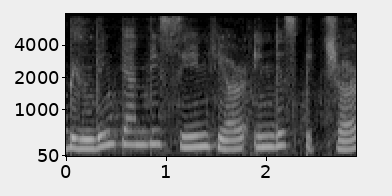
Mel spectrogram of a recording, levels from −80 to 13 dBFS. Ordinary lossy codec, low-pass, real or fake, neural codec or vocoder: none; none; fake; codec, 16 kHz, 1.1 kbps, Voila-Tokenizer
